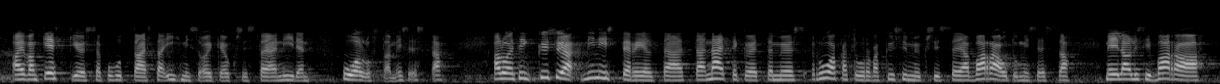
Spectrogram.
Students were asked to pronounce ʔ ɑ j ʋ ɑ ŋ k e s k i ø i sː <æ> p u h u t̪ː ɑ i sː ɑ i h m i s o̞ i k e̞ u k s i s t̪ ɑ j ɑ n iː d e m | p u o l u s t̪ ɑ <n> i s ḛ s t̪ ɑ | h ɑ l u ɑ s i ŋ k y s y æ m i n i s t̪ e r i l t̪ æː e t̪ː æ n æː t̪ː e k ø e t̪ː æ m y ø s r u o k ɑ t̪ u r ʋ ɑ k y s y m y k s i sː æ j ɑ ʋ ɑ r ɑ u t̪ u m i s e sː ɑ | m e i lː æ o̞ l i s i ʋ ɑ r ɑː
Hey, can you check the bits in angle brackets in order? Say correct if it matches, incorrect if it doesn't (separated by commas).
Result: correct, incorrect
